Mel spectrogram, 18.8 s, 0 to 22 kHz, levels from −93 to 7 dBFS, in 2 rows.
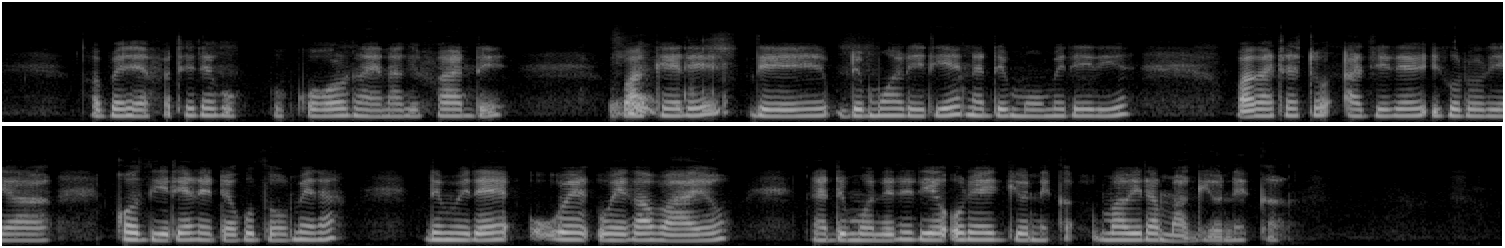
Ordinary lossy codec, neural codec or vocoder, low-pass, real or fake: none; none; 19.8 kHz; real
